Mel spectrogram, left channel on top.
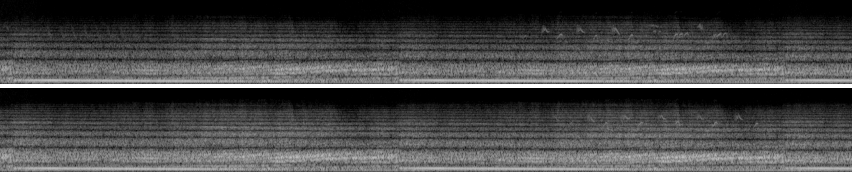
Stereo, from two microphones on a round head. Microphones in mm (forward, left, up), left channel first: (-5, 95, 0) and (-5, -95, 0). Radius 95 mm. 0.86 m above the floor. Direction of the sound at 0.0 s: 35° right (ahead or behind).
